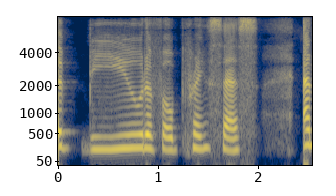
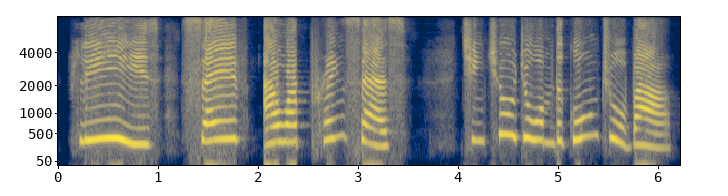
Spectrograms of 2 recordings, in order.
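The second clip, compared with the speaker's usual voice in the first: pleading royals; 6 semitones higher, 4 dB louder than usual. Acted. King and queen plead.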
